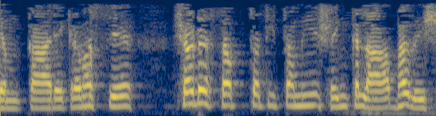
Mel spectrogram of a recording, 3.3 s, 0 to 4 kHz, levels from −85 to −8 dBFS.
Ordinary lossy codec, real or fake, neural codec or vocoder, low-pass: MP3, 32 kbps; real; none; 3.6 kHz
